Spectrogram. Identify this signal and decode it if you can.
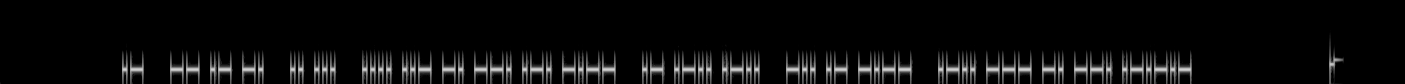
Morse code, heard as a keyed tone, about 28 wpm, 700 Hz. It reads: A MAN IS HUNGRY ALL DAY LONG.
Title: Sentences from Top 1400 Words 30wpm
